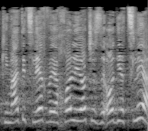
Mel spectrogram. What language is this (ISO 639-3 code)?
heb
